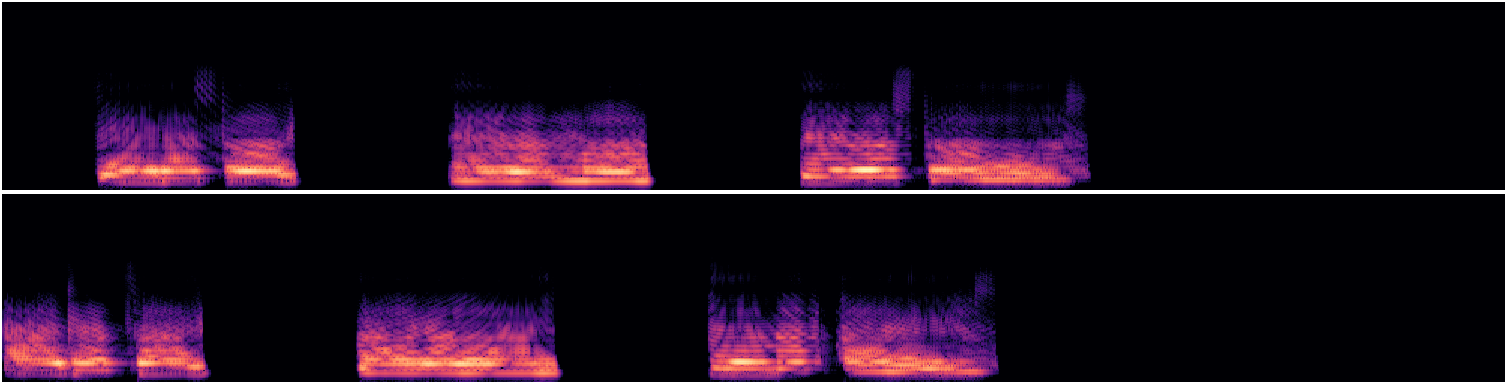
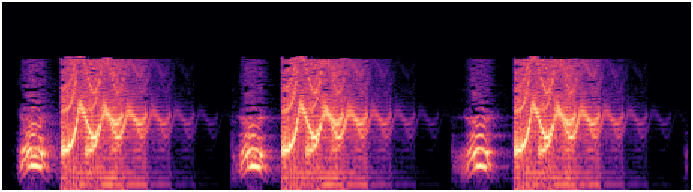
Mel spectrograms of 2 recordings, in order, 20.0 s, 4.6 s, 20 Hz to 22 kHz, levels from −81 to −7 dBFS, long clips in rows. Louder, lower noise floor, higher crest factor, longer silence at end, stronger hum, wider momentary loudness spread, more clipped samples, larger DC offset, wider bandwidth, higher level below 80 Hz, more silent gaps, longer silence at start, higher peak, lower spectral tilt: second, -23 LUFS vs -11 LUFS; first, under -90 dBFS vs -43 dBFS; first, 18 dB vs 12 dB; first, 3.45 s vs 0.45 s; neither; first, 15 LU vs 11 LU; neither; neither; second, 4.3 kHz vs 8 kHz; second, -86 dBFS vs -46 dBFS; first, 2.01-2.93 s, 4.38-5.32 s, 7.36-7.43 s, 7.63-8.76 s, 8.84-10.00 s, 11.43-12.14 s, 12.23-12.36 s, 13.78-14.66 s vs none; first, 0.65 s vs 0.1 s; second, -6 dBFS vs 0 dBFS; first, -12 dB/octave vs -1.5 dB/octave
